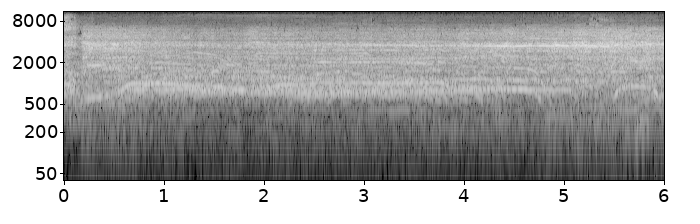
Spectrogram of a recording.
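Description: Concert crowd cheering and whooping, with many voices yelling over one another.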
